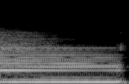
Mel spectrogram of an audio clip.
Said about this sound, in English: with a little bit of distortion and a lot of volume, those chords tend to sound really nice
